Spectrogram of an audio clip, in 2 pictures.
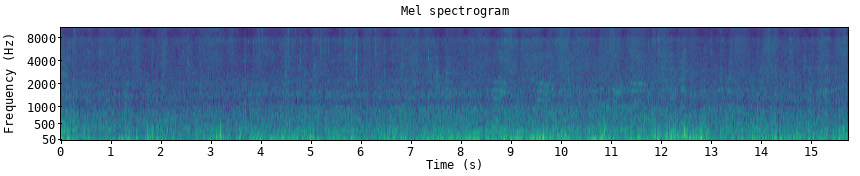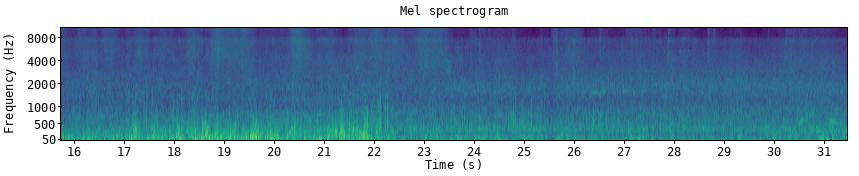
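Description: Wind buffeting the microphone in irregular, low rumbling gusts, strongest a little past the middle.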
